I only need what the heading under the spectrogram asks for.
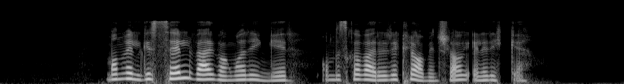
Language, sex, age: Norwegian, female, 33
